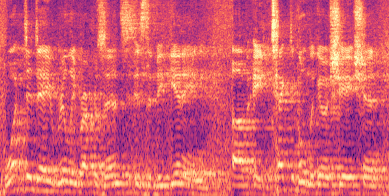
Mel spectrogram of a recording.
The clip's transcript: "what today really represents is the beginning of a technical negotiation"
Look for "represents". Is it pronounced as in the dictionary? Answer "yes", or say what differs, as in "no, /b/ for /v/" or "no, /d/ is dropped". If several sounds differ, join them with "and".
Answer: yes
